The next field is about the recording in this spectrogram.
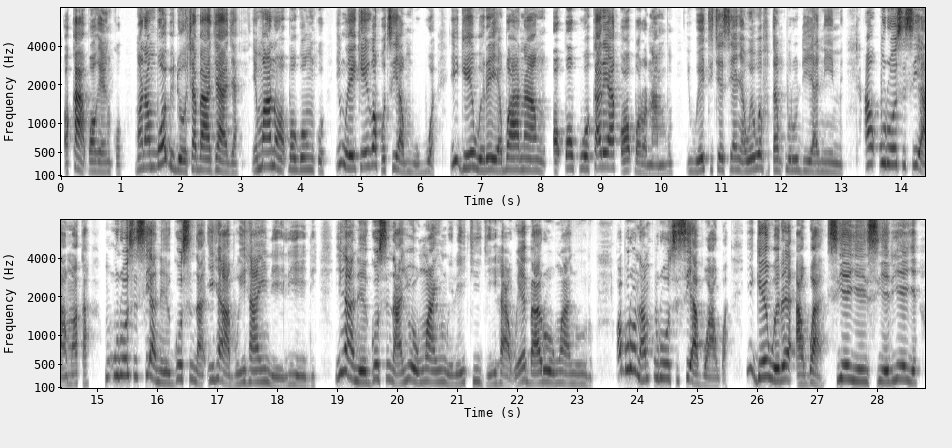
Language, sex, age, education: Igbo, female, 30-45, primary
